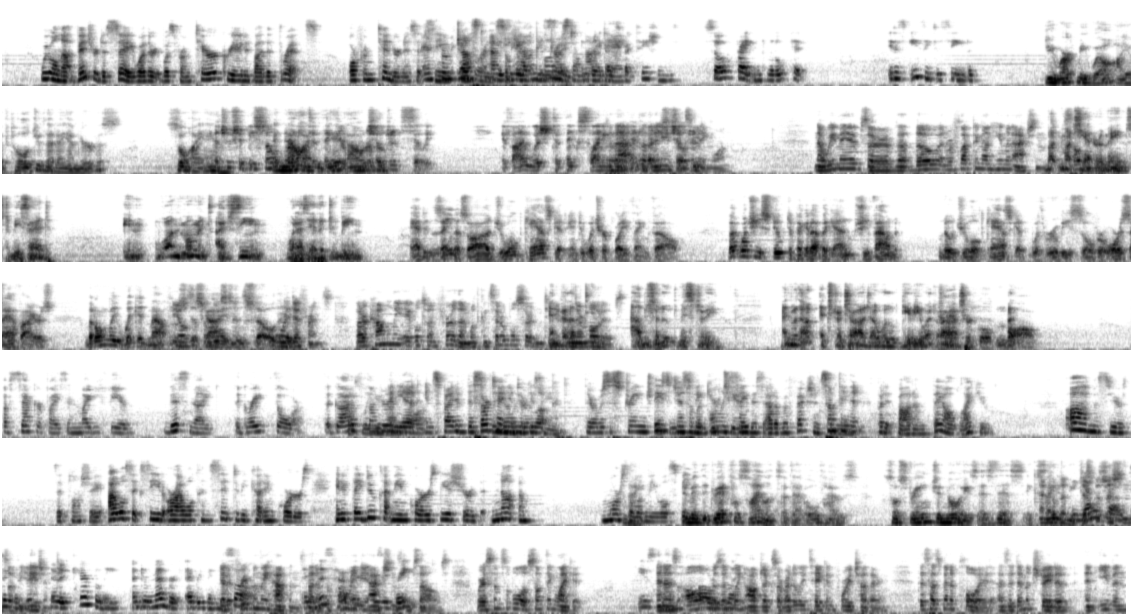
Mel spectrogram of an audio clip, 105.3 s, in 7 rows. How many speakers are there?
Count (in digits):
9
